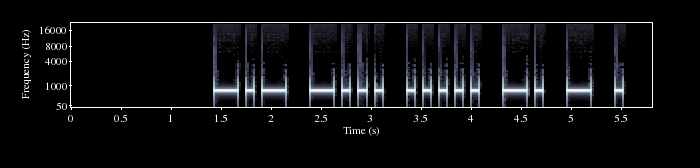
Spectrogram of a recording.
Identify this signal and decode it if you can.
Morse code, heard as a keyed tone, about 15 wpm, 700 Hz. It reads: KB5NTE
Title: USA Call Signs Repeated 3x 15wpm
